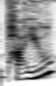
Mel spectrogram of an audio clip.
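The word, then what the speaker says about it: Baye: 그래서 발음도 영어로 하면은 뭐 나탈리 베이라고 나오는데 또 검색하다 보면 불어식으로는 나탈리 바유 막 이렇게 발음하기도 하고 네.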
